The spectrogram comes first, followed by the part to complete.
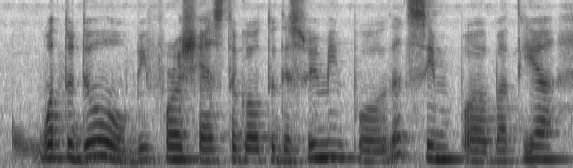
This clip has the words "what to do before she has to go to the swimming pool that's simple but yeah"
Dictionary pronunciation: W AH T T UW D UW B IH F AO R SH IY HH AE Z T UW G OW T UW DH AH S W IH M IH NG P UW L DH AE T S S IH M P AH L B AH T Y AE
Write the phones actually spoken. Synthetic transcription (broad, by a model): W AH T T UW D UW B IH F AO R SH IY HH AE S T UW G OW T UW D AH S W IH M IH NG P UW L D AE T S S IH M P AH L B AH T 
